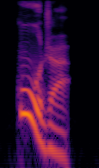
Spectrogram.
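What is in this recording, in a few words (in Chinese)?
"固执", Chinese; HSK; HSK6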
